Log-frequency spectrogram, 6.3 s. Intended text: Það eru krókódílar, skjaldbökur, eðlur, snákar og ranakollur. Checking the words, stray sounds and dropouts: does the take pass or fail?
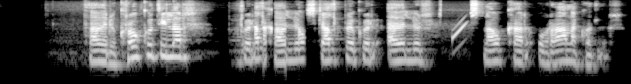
fail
